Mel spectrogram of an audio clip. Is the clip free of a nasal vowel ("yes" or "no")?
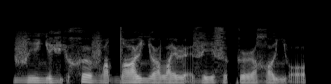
yes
